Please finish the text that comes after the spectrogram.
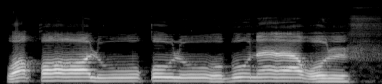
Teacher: جب وقف کریں گے تو فا کو سائلنٹ کریں گے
